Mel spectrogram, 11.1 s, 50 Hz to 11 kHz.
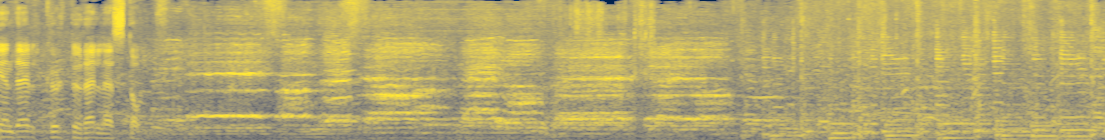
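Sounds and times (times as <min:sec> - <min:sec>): mixed choir singing: 0:01.4 - 0:08.4.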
